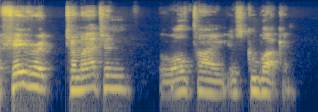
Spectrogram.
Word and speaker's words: Tomatin: Um, uh, Satin rhymes with Satin Tomatin. My favorite Tomatin of all time is Kubakken.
